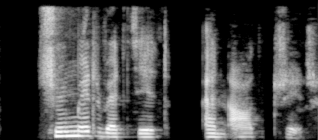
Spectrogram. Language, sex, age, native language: Icelandic, female, 7, English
